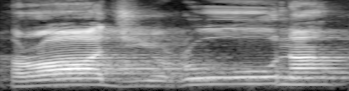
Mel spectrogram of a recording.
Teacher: پیش عو، نون زبر نا، راجعون، ٹھیک ہے، راجعون، را کو ایک الف مقدار کھینچ کے پڑھیں گے ، الف مدہ ہے، جیم کے نیچے زیر ہے جلدی پڑھیں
